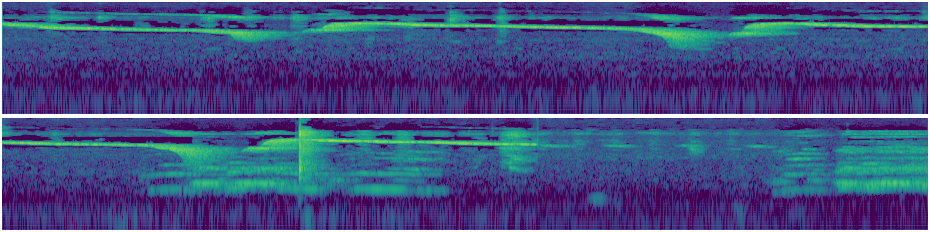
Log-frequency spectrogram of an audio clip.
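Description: A bird calling a long, high whistle that slides slowly down and then drops sharply at its end, four times at even spacing. Over the last whistle and again near the end, a rooster gives short, rough crows.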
